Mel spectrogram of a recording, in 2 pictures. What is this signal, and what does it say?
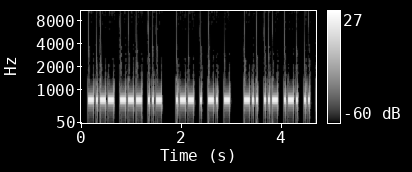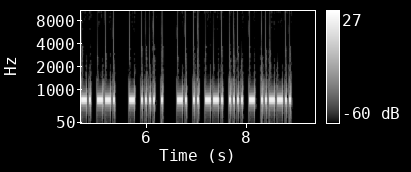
Morse code, heard as a keyed tone, about 30 wpm, 700 Hz. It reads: YOU WENT DURING THE NIGHT?
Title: Sentences from Top 1000 Words - Review Part 2 - 30wpm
